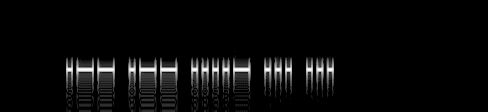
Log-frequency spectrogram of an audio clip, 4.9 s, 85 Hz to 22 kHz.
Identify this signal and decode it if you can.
Morse code, heard as a keyed tone, about 23 wpm, 700 Hz. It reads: WW4SS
